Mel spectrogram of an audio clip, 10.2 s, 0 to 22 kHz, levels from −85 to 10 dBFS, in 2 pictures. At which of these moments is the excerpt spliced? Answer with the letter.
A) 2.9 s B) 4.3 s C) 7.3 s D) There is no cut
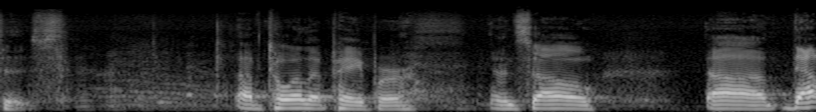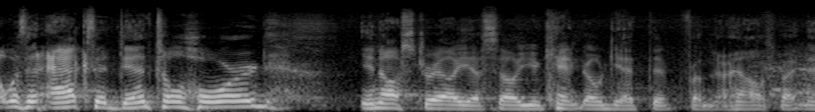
C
